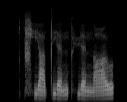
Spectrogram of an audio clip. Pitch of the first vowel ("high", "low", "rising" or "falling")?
low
